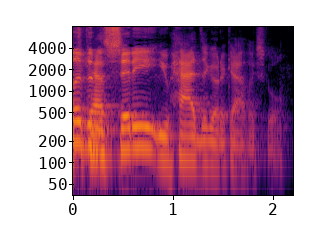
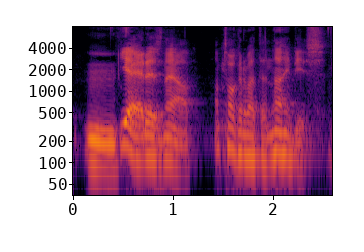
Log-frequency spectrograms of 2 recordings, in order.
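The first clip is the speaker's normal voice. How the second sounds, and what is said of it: Put-on older uncle-style voice. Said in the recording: “You just put on your uncle voice? ... Yeah, that's uncle voice.”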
